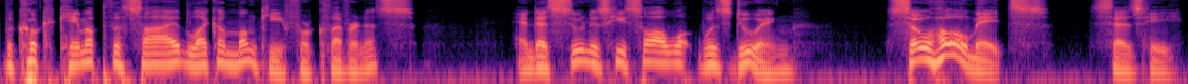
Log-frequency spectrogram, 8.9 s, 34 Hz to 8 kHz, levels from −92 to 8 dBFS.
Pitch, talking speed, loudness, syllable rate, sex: 115 Hz, 170 wpm, -18 LUFS, 4.1 syllables/s, male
